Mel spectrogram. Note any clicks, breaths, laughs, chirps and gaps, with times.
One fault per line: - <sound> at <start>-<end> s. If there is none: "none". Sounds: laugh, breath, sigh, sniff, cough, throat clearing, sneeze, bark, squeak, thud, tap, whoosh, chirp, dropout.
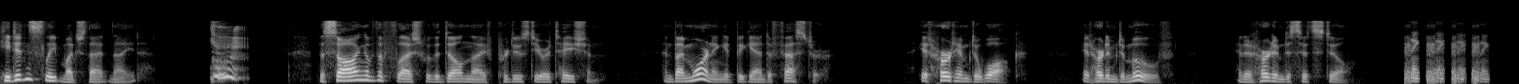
- throat clearing at 2.1-2.5 s
- laugh at 14.0-14.9 s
